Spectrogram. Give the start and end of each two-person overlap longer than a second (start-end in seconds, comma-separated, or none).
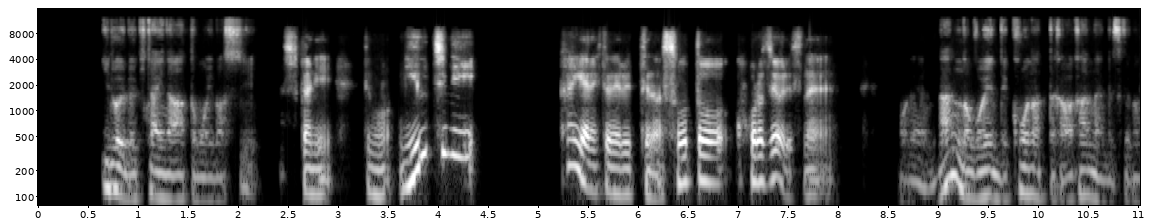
none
